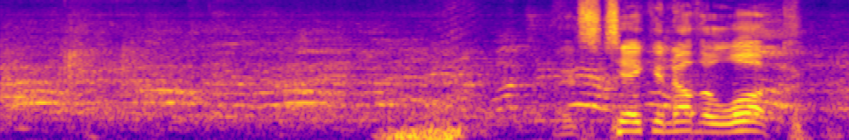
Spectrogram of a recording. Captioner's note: crowd chatter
